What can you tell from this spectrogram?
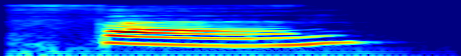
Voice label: "fen3", chinese

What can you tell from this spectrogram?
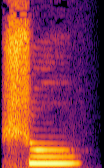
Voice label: "shu1", Chinese

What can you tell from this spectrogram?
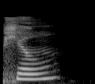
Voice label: "ping2", Chinese

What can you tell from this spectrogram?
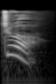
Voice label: "zhe4", chinese

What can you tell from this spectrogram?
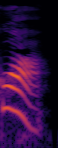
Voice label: "gua4", chinese; Giáo trình Hán ngữ

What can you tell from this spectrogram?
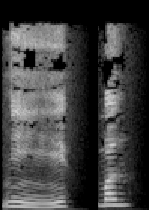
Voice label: "ni3men5", Chinese

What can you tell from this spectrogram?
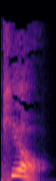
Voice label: "piao4", Chinese

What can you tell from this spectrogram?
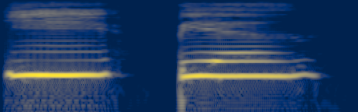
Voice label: "yi1 bian1", Chinese; 一边; Giáo trình chuẩn HSK3

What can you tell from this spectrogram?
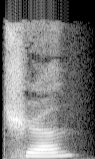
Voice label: "quan2", chinese

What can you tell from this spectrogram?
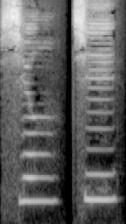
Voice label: "xing1qi1", Chinese

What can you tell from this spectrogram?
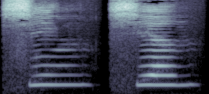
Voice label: "xin1xian1", Chinese

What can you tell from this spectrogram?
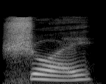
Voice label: "shui3", Chinese

